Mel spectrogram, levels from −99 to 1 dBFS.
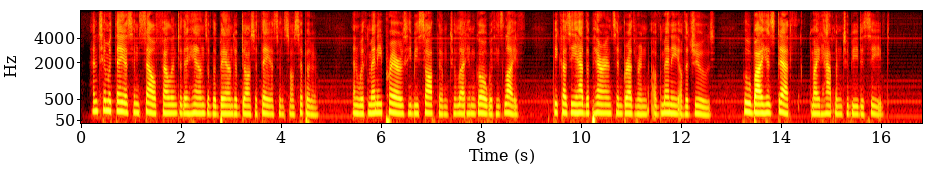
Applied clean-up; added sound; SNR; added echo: neural separator model SepFormer DNS4.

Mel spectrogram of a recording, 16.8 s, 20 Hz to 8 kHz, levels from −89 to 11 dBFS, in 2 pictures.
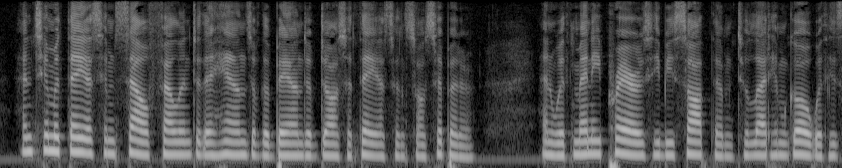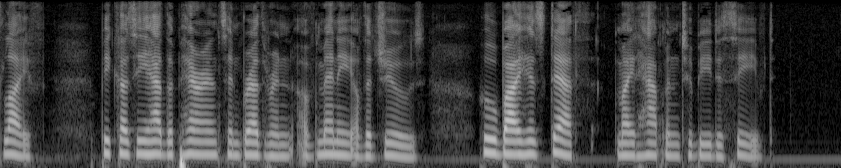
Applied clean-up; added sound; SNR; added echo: none; none; none; none.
